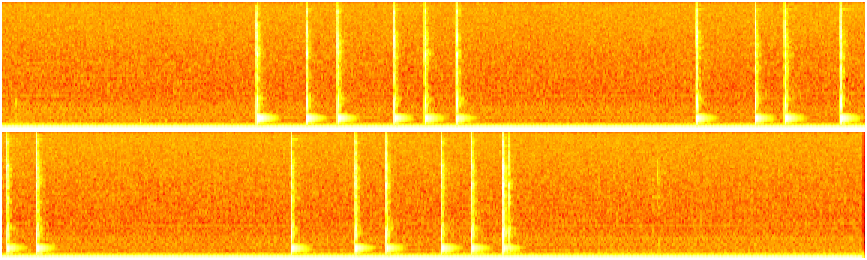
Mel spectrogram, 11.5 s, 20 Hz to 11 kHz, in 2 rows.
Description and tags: It is a recording made with the following instrument´s: 1. Tuperware plastic and spoon; 2. A Steren brand microphone, Steren Amateur model, was used; 3. The recording was done using the Pure Data ADC code, and the necessary Code to make a sampler with [tabwrite ~]; 4. The recording was made with the Audio interface provided by the Tb-03 monophonic synthesizer and with the Arduor 5 Digital Audio Station; the processing instruments used to perform equalization, mixing and mastering, the so-called “Eq Arduor Team” and “Compressor Arduor Team” virtual instruments.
